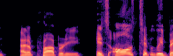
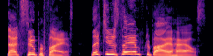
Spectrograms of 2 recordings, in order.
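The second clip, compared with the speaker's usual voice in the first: mock dumb person voice; 7 semitones higher than usual. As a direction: play a gullible fool, pitch rising up high. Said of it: "mimicking what a dumb person sounds like".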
